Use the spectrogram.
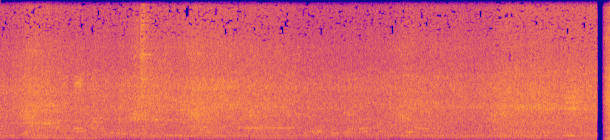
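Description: Honda Scoopy scooter idling, a steady, moderately loud engine drone held for the whole stretch at close range, with no talking, ending in an abrupt cutoff.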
